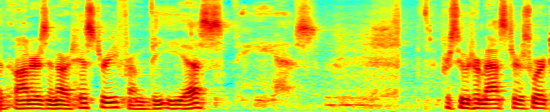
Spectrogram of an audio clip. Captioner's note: whispering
